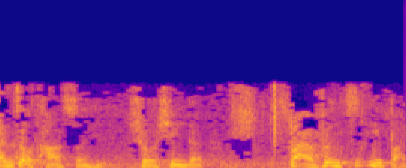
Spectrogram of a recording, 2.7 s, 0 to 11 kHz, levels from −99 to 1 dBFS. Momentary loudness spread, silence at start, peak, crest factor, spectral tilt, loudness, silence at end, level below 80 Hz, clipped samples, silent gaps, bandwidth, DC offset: 8 LU; 0 s; -4 dBFS; 14 dB; -10 dB/octave; -17 LUFS; 0 s; -42 dBFS; under 0.1%; none; 5.8 kHz; under 0.1%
